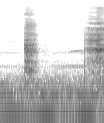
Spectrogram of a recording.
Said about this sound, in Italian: Mi sono svegliata ansimando e lei era lì, con il viso a pochi centimetri dal mio.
